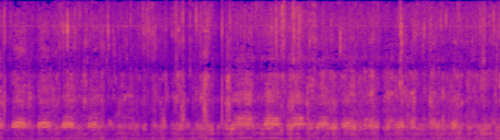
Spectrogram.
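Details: Ducks quacking, with a few drawn-out nasal quacks at the start, then a softer, continuous stream of overlapping calls.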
